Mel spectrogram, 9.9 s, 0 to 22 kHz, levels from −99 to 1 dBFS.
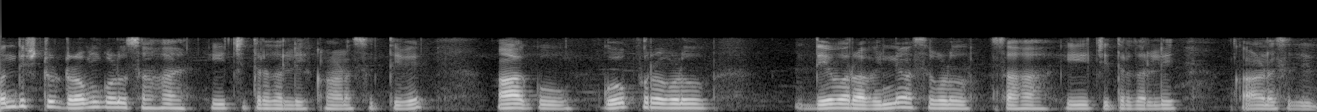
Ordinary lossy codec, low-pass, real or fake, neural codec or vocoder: none; 5.4 kHz; real; none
